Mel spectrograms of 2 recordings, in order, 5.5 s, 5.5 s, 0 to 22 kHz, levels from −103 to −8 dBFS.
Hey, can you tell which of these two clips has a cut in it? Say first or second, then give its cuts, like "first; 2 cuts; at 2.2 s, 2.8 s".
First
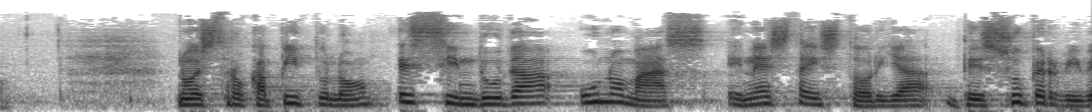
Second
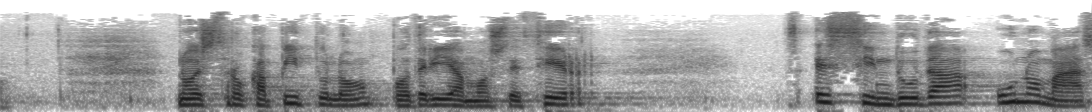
first; 1 cut; at 1.9 s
